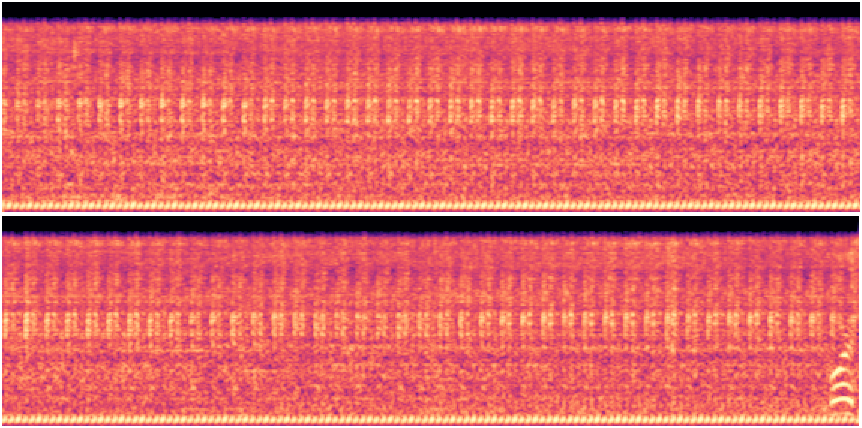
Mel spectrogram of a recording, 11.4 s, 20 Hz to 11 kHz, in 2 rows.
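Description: A 1979 Porsche 924 engine idles steadily once warmed up, giving a constant, loud, even rumble with a faint rhythmic pulse and no change in speed.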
